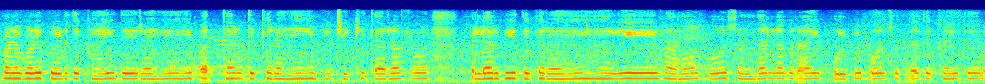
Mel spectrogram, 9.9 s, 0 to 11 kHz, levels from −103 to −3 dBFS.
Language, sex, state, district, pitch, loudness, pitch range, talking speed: Hindi, female, Maharashtra, Sindhudurg, 215 Hz, -27 LUFS, 210-220 Hz, 200 wpm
